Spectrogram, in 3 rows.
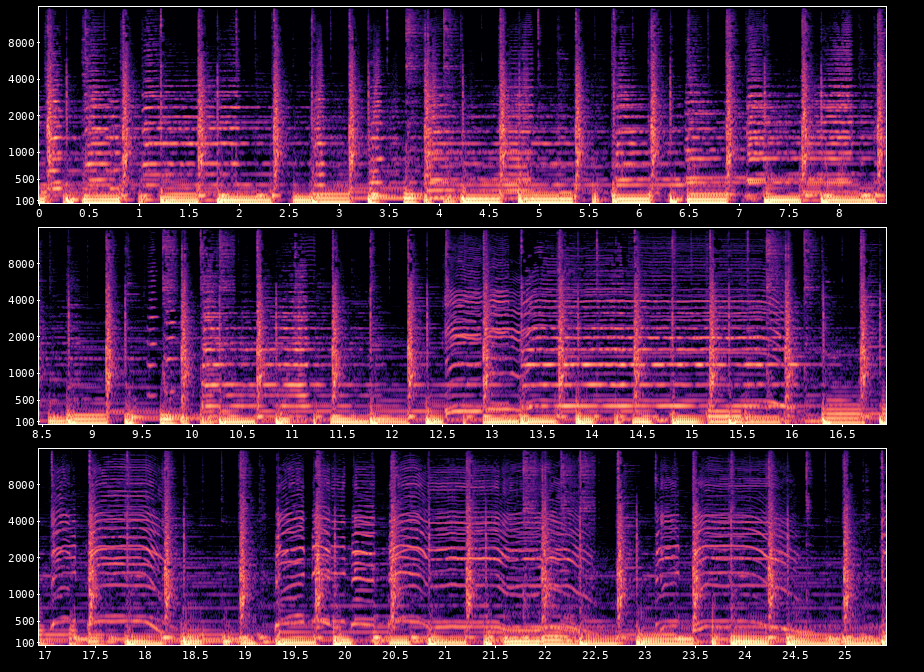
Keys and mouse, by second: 0.7 click, 1.1-3.3 drag, 4.1 click, 5.3 F12, 6.6 click, 7.9-8.9 drag, 10.5 ctrl+g, 11.5 click, 13.3 click, 15.2-17.9 ctrl+shift+drag, 18.3 space, 19.8 =, 20.3 space, 21.0 click, 21.7-23.0 drag, 23.9 space, 25.2 click.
